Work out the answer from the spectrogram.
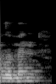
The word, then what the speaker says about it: women: ठीक है, WOMEN ये होता है वुमेन, बोलते विमेन है, लिखते वुमेन है।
